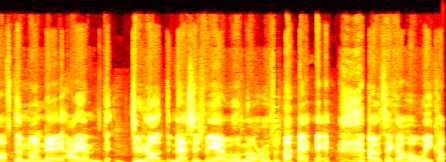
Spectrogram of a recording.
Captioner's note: laughs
